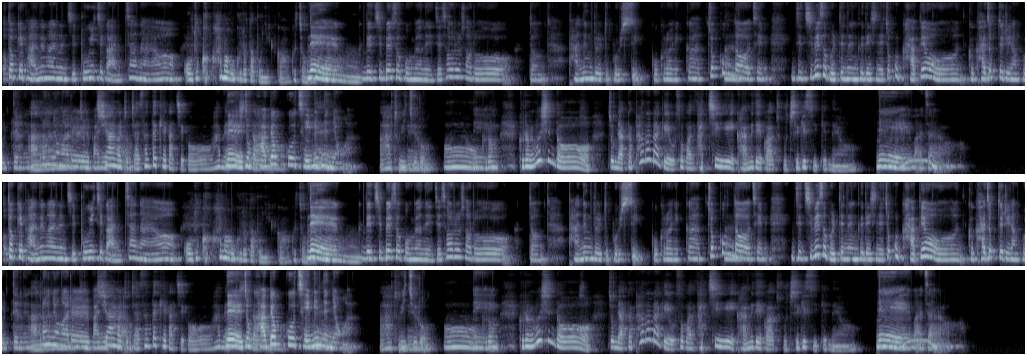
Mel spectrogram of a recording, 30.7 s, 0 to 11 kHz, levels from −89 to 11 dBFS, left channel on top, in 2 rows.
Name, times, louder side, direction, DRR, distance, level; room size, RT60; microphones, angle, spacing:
voice 1, 0.0-2.6 3.3-3.5 4.6-5.1 5.4-7.6 7.9-17.2 18.7-20.6 21.3-21.7 22.4-22.7 28.5-29.7, right 2 dB, 80° right, 1.0 m, -27 dB
voice 2, 2.7-5.4 10.8-11.2 15.5-19.6 20.0-20.5 21.0-28.2 28.8-29.4, left 1 dB, 25° left, 0.5 m, -29 dB
9.2 x 4.5 x 5.1 m
head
